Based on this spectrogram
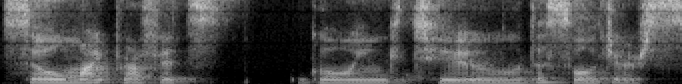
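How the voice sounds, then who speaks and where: The speaker is a woman. She talks with an Israeli accent. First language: Hebrew. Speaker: author. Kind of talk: interview. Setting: video call. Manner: halting.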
